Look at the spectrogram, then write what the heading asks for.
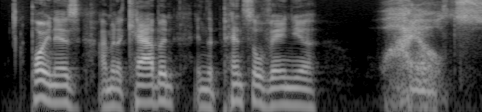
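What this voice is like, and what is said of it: Usual voice. Nothing is said of it.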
